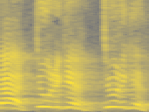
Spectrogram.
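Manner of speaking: put-on high, squeaky little kid's voice. A dad retells his kids begging from the backseat, doing a kid's voice. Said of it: "the voice would come again".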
